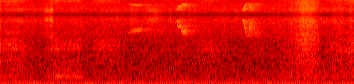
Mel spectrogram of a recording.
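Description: Faint outdoor ambience with a few short, high bird chirps over a soft hiss, and some soft rustling near the start.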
